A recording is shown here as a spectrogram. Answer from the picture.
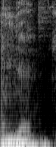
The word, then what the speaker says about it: Ige: Is oh, that Ige? how you say his name? I think it's Iggy.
